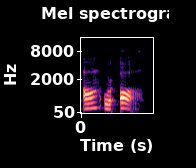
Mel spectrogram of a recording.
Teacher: Americans say the letter A as A, but the Irish pronunciation is ah or aw.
